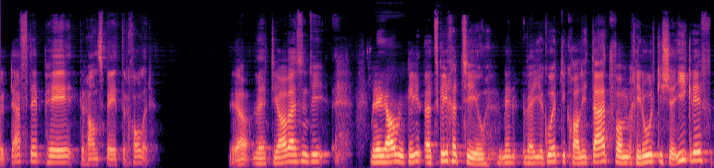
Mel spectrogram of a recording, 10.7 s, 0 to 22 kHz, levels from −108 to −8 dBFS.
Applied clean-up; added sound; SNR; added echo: neural mask model Resemble Enhance denoiser.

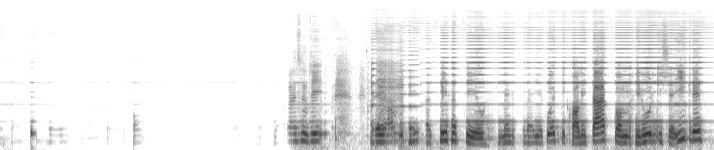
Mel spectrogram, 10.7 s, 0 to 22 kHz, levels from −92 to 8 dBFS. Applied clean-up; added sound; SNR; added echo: neural mask model RNNoise.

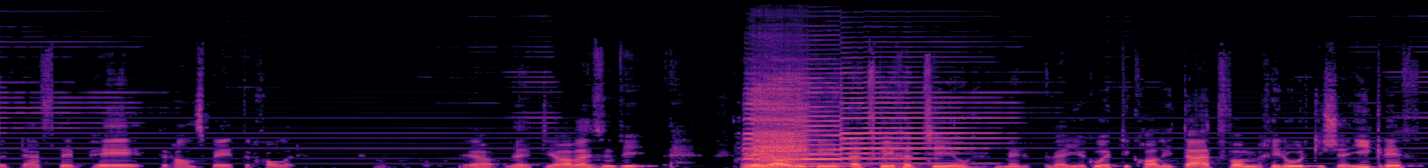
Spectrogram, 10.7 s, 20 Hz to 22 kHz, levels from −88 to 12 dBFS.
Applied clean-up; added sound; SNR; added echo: classical method spectral subtraction.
